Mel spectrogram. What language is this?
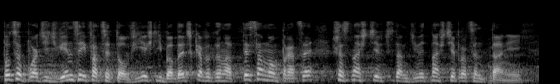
Polish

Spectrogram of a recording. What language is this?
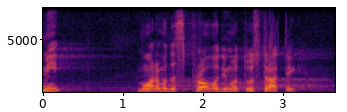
Serbian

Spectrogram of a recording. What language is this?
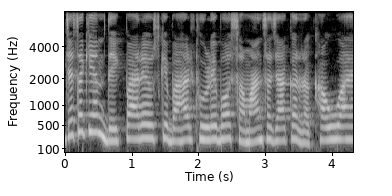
Hindi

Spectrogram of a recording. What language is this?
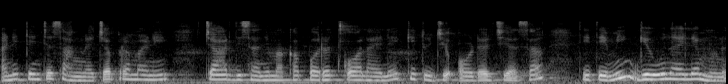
Konkani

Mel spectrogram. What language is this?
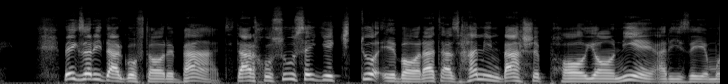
Persian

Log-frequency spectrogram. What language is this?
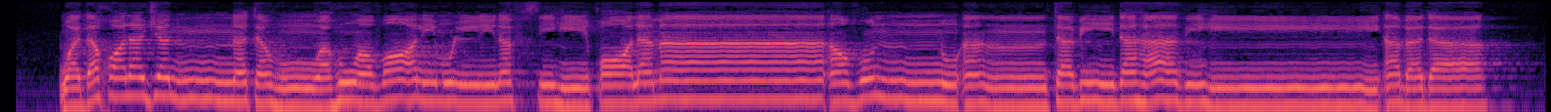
Arabic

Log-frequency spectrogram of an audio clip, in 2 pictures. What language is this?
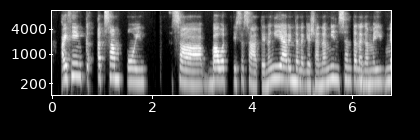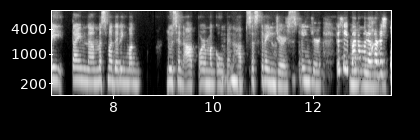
Filipino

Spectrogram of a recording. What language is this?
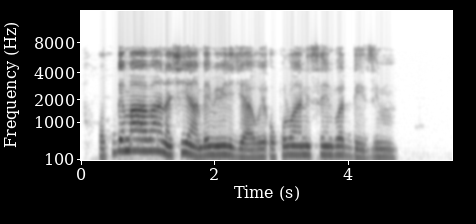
Ganda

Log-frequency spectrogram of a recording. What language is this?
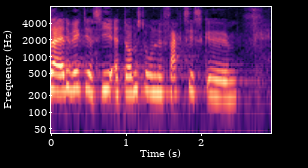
Danish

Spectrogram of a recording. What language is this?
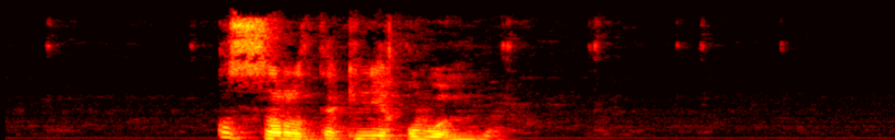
Kabyle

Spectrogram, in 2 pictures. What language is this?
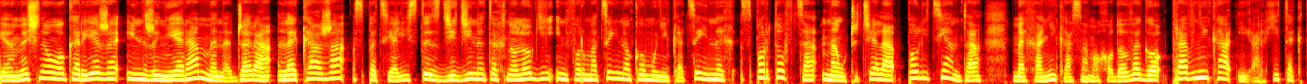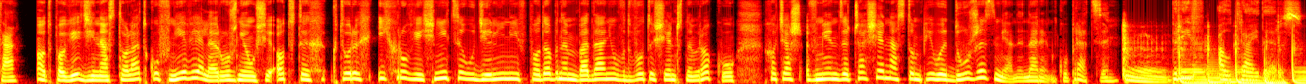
Polish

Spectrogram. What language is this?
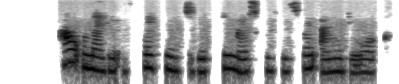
Nigerian Pidgin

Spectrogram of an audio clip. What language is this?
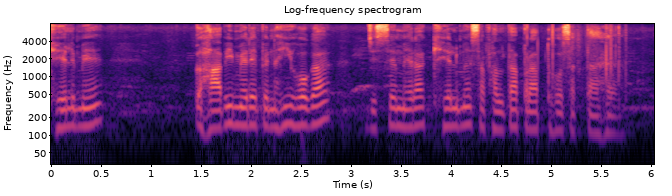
Hindi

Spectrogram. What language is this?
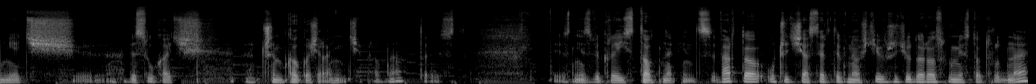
Polish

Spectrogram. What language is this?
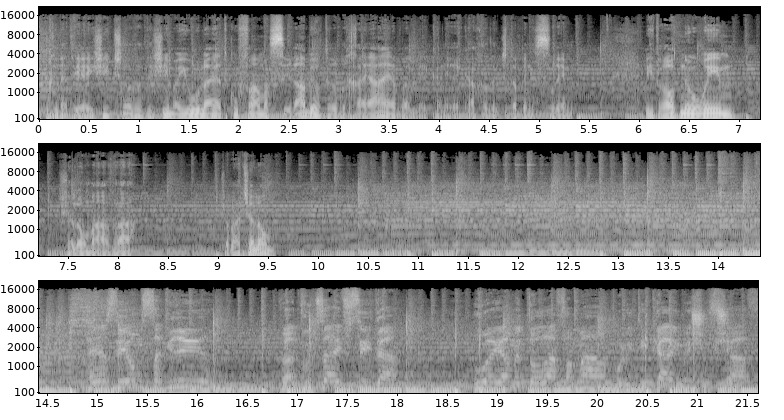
Hebrew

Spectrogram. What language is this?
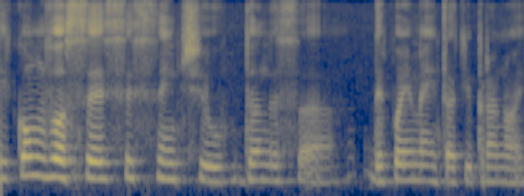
Portuguese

